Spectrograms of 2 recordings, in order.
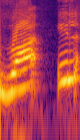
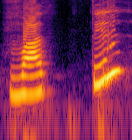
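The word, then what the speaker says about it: va-t-il: But when I say va il, it's not that smooth pronunciation. So, for a better pronunciation, whenever two vowels come together like this, and especially in inversion, we add a T between them. So, this would be va til à l'école. So, when you add a T, so the pronunciation is now much smoother.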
